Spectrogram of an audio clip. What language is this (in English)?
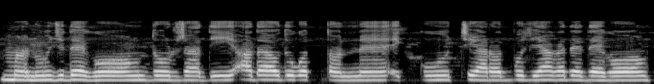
Chakma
